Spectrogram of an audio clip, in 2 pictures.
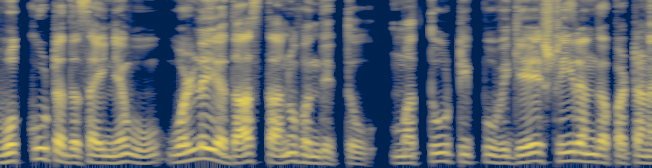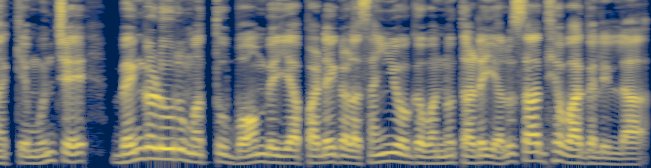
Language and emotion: Kannada, neutral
